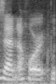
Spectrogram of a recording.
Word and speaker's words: Xehanort: He's the man of Xehanort. We confirmed this. – Mm. – That's how you say his name. – Xehanort confirmed.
